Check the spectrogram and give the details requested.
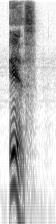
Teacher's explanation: Você não fala is com som de s. Não, é som de Z. É leve. Is.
